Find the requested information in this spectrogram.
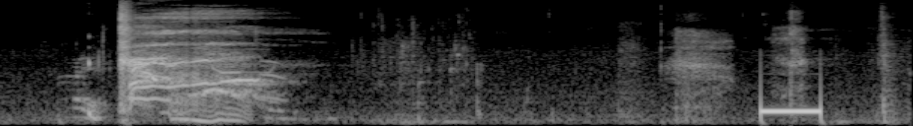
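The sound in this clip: A phone call coming in sounds as one short, steady electronic tone near the end, following a louder burst of harmonic sound early on.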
